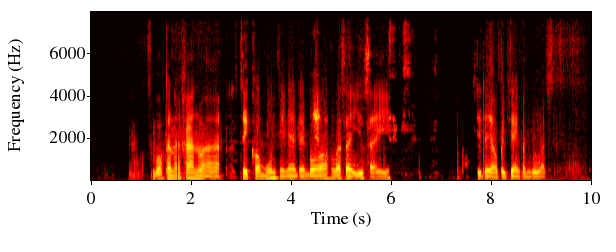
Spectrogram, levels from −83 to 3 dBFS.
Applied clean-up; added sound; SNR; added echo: neural separator model SepFormer DNS4.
